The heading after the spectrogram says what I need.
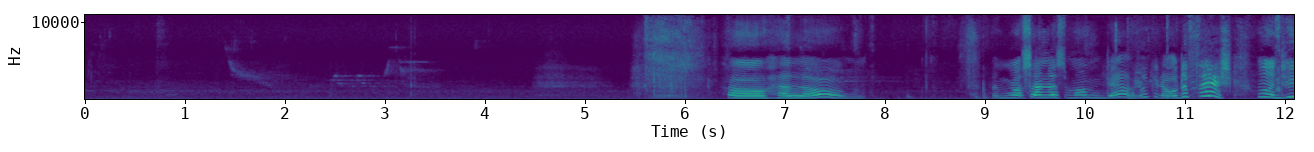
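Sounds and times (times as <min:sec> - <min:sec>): bird chirps: 0:01.4 - 0:03.6.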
